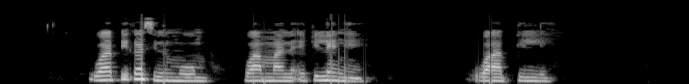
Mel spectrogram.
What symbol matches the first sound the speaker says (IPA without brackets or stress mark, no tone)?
w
